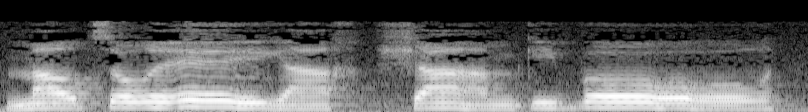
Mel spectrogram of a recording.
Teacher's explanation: After the tzoreach, you have a slight pause. And really, the slight pause should be after the sham.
